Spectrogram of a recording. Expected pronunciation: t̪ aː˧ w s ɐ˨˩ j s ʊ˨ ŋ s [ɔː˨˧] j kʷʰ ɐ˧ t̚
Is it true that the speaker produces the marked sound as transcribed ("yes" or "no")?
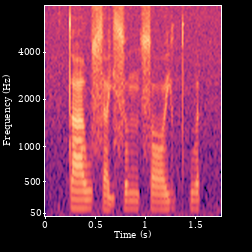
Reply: yes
